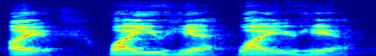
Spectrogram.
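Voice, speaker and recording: A man's voice: medium pitch, little pitch movement, a little fast, sharp tone. A man playing a tabletop game, giving blunt, decisive calls. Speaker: player.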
